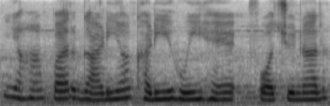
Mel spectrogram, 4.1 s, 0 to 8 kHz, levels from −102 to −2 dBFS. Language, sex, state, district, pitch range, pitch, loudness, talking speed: Hindi, female, Madhya Pradesh, Katni, 195-230 Hz, 205 Hz, -13 LUFS, 115 wpm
